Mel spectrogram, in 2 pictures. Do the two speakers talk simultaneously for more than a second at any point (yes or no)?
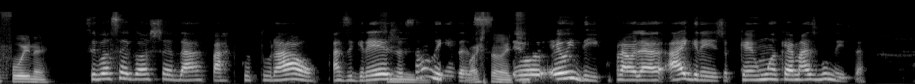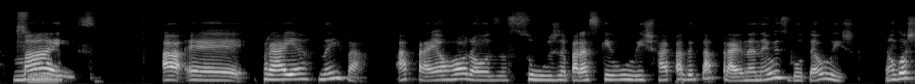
yes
